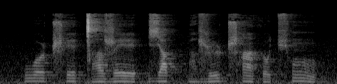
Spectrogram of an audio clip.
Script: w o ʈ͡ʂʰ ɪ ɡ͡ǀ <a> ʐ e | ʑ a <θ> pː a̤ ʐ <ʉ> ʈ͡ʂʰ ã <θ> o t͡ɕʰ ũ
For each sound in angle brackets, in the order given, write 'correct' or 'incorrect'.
correct, incorrect: none, correct, correct

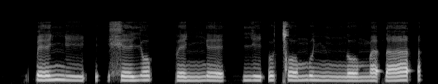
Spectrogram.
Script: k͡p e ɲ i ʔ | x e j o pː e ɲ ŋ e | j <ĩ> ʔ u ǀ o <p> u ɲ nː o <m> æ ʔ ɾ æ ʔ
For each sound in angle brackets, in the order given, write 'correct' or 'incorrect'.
incorrect: i, incorrect: m, correct

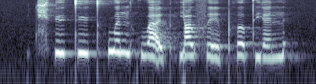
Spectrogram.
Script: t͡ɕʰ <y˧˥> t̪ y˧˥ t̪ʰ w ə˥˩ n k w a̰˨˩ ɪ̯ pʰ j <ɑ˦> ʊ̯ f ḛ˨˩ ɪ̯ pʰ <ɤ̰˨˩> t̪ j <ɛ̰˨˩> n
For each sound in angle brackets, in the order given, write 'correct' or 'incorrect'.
correct, correct, incorrect: ɤ˥˩, incorrect: ɛ˧˥

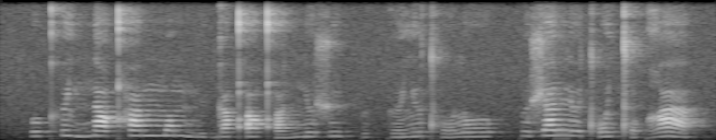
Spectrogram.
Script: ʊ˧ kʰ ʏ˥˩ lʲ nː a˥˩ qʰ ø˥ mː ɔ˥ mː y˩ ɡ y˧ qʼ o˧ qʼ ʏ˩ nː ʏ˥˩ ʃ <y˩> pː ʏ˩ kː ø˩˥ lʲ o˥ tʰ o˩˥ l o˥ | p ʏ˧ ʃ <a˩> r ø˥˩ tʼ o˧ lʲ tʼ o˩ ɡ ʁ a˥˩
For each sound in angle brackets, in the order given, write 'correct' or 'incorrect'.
incorrect: y˥˩, incorrect: a˥

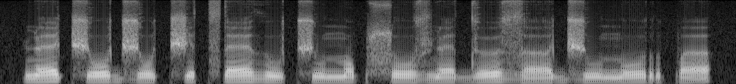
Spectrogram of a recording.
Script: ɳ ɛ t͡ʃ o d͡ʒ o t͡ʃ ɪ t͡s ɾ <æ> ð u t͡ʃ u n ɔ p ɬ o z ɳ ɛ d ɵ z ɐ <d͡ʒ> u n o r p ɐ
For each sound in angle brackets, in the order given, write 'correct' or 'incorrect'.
incorrect: ɛ, correct

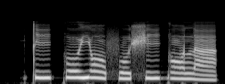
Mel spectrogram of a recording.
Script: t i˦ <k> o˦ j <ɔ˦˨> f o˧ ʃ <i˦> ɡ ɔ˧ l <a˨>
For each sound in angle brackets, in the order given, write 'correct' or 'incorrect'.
correct, correct, correct, correct

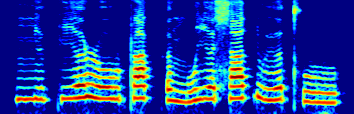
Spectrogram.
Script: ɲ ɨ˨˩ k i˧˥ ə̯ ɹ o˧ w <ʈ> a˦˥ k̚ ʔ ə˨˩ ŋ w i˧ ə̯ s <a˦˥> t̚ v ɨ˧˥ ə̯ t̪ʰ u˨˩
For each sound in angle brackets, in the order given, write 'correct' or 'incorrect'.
correct, correct

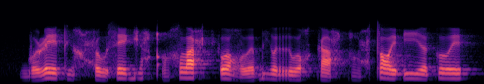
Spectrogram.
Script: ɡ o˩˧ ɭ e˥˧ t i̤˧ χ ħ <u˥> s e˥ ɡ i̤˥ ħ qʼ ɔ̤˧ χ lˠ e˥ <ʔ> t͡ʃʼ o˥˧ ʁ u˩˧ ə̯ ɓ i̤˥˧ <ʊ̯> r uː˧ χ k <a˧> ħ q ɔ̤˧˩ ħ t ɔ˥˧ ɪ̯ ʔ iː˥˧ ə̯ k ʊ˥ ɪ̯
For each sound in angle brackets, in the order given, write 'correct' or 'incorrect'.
incorrect: u˧˩, incorrect: ħ, correct, incorrect: a˧˩

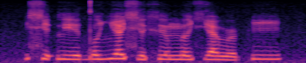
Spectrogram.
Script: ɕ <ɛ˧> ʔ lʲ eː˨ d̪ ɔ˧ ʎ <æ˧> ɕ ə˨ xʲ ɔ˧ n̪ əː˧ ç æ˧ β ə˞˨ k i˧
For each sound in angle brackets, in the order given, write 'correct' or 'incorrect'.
incorrect: e˧, incorrect: æ˦

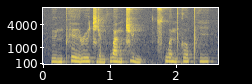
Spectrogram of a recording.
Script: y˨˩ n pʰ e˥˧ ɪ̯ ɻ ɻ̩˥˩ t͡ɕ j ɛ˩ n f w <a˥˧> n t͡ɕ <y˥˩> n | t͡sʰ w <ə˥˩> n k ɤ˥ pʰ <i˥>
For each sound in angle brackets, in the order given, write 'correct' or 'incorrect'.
correct, correct, correct, correct

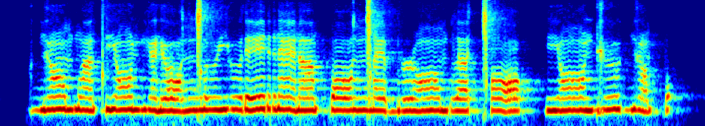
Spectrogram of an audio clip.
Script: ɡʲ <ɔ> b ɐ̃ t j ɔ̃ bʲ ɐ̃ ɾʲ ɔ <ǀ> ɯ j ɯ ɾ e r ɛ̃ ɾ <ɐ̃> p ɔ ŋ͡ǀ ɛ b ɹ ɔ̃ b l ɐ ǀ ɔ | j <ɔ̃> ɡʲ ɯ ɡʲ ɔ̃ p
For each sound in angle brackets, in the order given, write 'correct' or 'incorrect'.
incorrect: ɔ̃, incorrect: ŋ͡ǀ, correct, correct

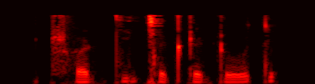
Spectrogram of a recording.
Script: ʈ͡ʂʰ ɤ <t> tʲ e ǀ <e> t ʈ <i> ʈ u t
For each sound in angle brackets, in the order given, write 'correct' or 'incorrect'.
incorrect: ʈ, incorrect: ɨ, correct

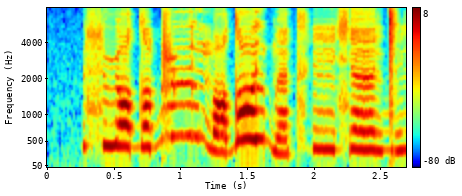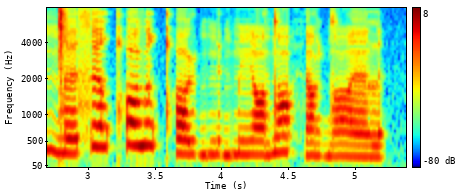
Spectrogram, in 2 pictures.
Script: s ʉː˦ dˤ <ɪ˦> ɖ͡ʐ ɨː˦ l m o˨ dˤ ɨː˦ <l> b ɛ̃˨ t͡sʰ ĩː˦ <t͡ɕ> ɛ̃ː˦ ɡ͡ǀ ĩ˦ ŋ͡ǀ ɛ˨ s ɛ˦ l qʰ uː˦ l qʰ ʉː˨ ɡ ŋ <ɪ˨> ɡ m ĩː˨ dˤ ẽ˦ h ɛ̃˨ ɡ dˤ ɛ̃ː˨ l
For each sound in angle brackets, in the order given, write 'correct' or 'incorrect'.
correct, correct, incorrect: ɕ, correct

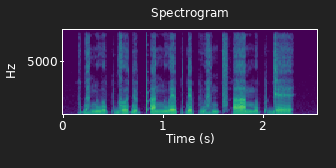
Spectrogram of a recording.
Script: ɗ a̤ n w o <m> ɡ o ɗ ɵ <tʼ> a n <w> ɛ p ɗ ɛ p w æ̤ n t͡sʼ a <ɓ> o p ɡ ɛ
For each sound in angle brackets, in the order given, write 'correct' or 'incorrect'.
incorrect: p, incorrect: pʼ, correct, incorrect: m

